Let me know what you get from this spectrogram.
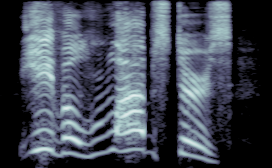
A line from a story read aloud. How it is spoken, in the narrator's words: Jaws 2 exclaimed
